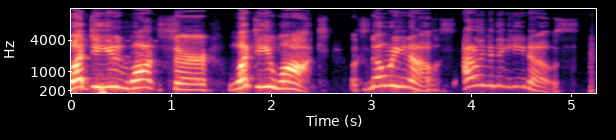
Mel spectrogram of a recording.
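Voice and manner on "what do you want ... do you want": loud, baffled screaming. Retelling how they reacted to the show: imitating screaming at the TV. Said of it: "screaming at the T V".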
